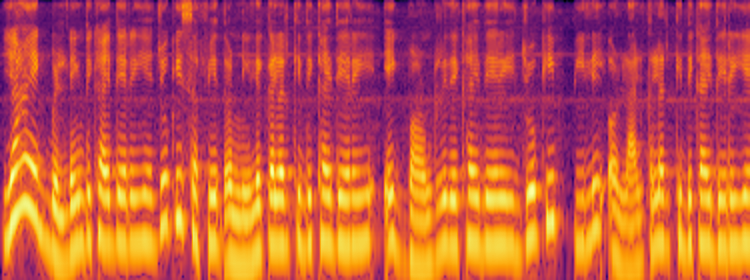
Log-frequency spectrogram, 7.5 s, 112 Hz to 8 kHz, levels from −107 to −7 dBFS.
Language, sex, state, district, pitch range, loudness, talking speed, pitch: Hindi, female, Jharkhand, Sahebganj, 190-205 Hz, -18 LUFS, 280 wpm, 195 Hz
